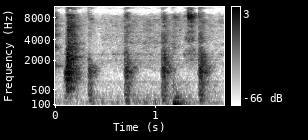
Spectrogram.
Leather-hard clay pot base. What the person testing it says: when I flick it, that sound, tick, tick, tick, tick, tick, that noise means it's really solid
